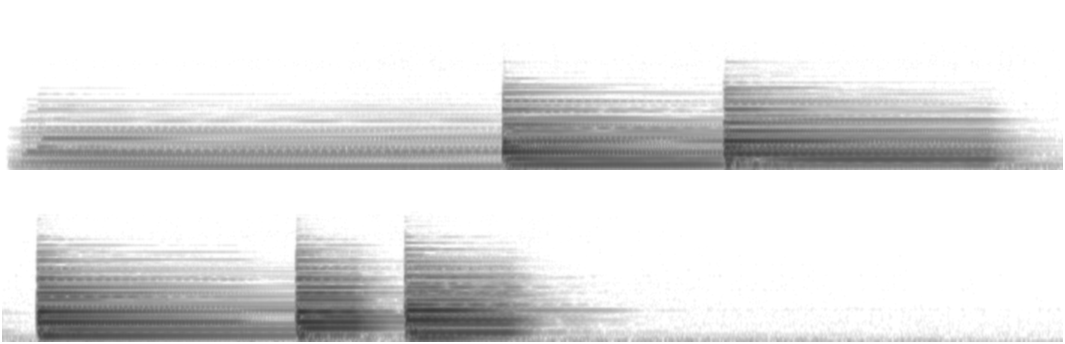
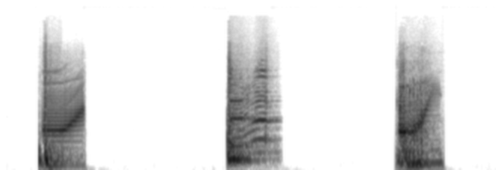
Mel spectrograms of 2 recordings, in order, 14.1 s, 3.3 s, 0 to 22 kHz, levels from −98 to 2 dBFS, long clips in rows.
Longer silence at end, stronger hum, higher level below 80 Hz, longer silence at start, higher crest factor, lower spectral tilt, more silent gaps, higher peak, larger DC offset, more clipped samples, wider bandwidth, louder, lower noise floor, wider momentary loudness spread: first, 3.55 s vs 0.35 s; neither; second, -54 dBFS vs -42 dBFS; about the same, 0.15 s vs 0.25 s; about the same, 20 dB vs 22 dB; first, -10 dB/octave vs -6 dB/octave; second, none vs 2.44-2.61 s; second, -10 dBFS vs 0 dBFS; neither; neither; second, 5.8 kHz vs 9.4 kHz; second, -29 LUFS vs -19 LUFS; about the same, -86 dBFS vs -85 dBFS; first, 24 LU vs 11 LU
